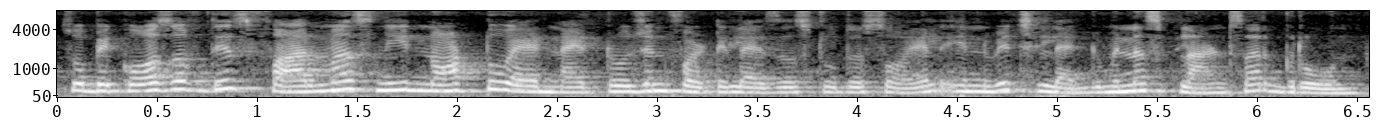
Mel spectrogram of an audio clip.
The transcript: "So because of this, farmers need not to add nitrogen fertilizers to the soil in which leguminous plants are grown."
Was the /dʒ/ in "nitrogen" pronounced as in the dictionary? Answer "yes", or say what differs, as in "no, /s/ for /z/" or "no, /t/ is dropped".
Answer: yes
